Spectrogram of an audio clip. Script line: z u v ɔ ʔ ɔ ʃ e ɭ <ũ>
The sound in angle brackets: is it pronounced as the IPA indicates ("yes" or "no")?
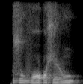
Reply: yes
